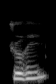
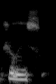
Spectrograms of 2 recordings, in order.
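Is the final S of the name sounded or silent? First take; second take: silent; sounded. First: The name ends without an S sound. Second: The name ends with an S sound. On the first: "je ne sais pas si on prononce le, le S" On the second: "je ne sais pas si on prononce le, le S"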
